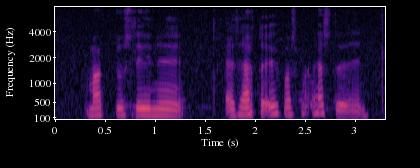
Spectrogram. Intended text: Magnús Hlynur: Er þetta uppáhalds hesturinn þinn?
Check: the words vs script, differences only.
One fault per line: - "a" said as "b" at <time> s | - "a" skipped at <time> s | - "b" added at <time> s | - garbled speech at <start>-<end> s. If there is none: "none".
none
